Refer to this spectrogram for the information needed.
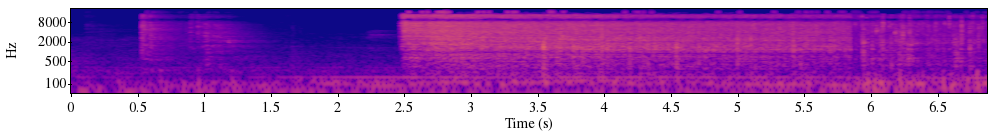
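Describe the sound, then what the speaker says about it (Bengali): Mourala fish rubbed with salt, turmeric and oil hit hot mustard oil in a kadai with a sudden loud, dense sizzle that stays steady and close after a few quieter clatters. "গরম সর্ষের তেলে মাছগুলোকে ভেজে নেব।"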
